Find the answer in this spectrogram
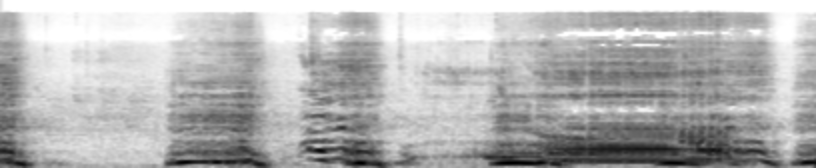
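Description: Lions give deep, rumbling roars that swell and fade in long, throaty bursts.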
